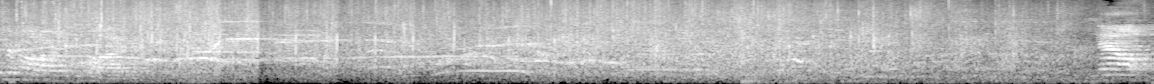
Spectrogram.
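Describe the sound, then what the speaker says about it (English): A crowd gives a teacher a steady, sustained round of applause, dense clapping with some cheering voices mixed in, holding level for several seconds. "Give Mr. Hall a round of applause"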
